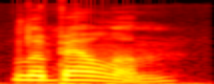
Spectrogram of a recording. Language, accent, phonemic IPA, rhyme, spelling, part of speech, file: English, US, /ləˈbɛl.əm/, -ɛləm, labellum, noun, En-us-labellum.ogg
- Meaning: 1. The lower central petal of a flower (especially an orchid), usually developed to be showy and attract pollinators 2. Part of the mouth of an insect, especially the sucking mouthparts of a fly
